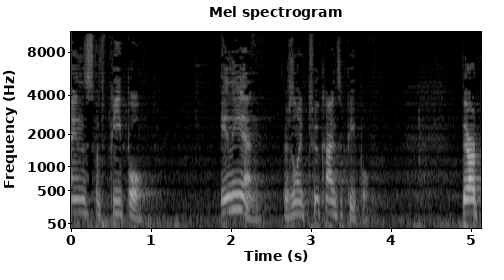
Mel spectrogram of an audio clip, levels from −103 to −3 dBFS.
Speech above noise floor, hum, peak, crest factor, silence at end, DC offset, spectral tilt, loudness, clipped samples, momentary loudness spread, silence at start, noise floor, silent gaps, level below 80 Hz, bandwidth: 28 dB; none; -24 dBFS; 24 dB; 0 s; under 0.1%; -4.5 dB/octave; -48 LUFS; under 0.1%; 18 LU; 0 s; -78 dBFS; none; -72 dBFS; 11 kHz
